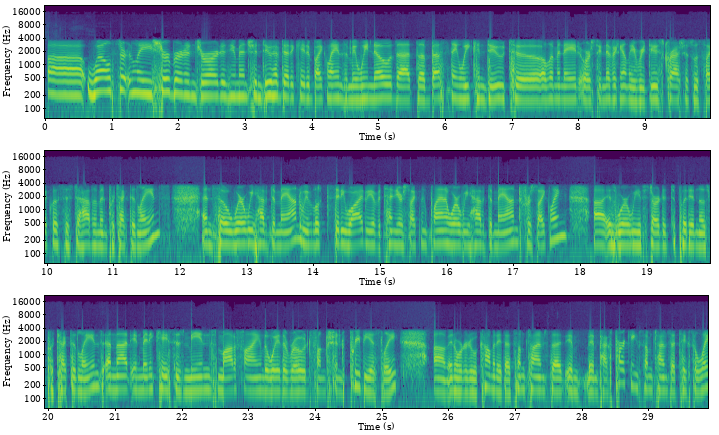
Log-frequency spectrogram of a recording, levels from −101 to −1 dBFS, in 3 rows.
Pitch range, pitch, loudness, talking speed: 155-175 Hz, 160 Hz, -19 LUFS, 205 wpm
